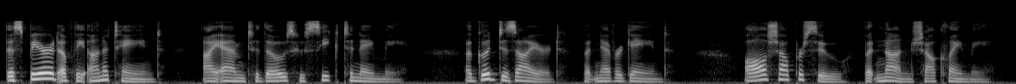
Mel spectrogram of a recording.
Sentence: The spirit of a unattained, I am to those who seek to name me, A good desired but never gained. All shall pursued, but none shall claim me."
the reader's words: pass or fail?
fail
